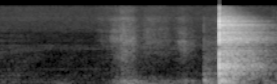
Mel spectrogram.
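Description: Kitchen knife cutting through an orange, with faint scraping, then the blade hitting the glazed ceramic tile underneath with one sharp click about one and a half seconds in.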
